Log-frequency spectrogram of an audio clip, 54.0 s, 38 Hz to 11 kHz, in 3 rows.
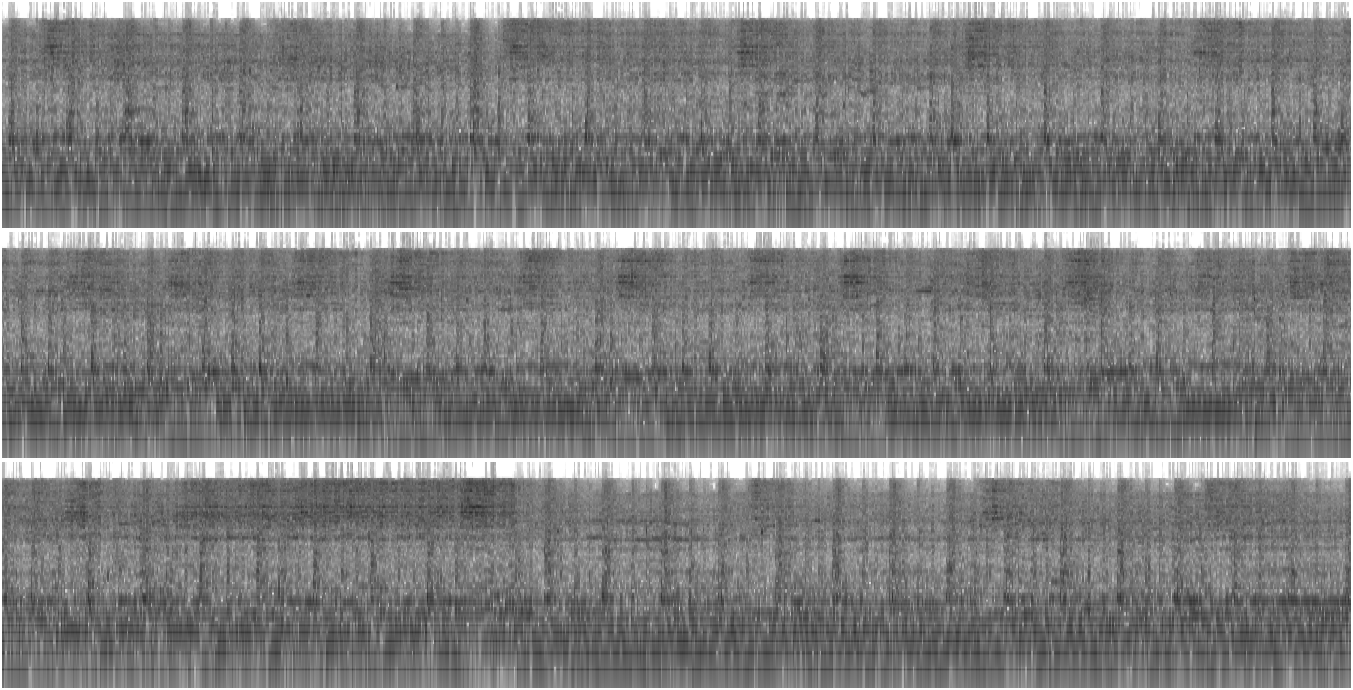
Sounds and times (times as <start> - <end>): Rock music: 0.0 - 53.9.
